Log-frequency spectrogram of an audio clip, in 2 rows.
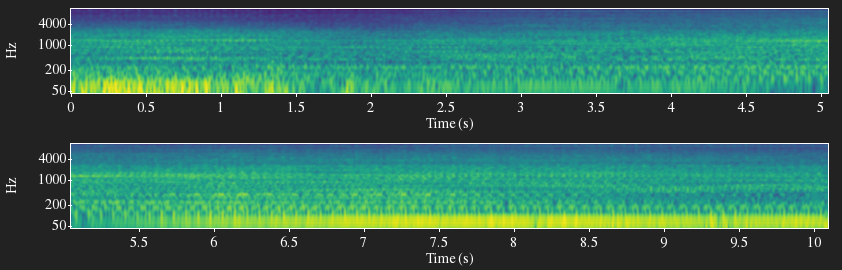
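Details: John Deere 850J dozer diesel engine, re-rebuilt after a post-rebuild noise forced a second teardown, fluids topped off, run outside for a leak check: steady smooth idle, low rumble, no knocks or leaks; sounds normal.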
